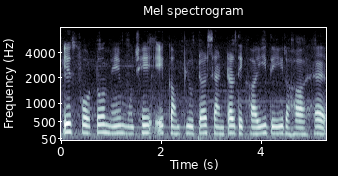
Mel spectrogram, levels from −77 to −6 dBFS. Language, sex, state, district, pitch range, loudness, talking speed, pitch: Hindi, female, Madhya Pradesh, Katni, 180-200 Hz, -17 LUFS, 125 wpm, 190 Hz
